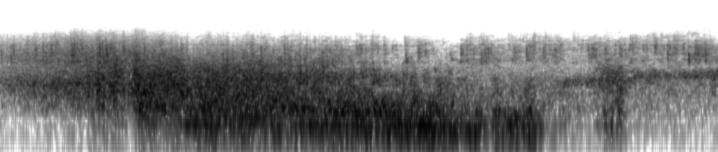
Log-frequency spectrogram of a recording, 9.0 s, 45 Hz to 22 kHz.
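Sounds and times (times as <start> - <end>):
stormy night wind and rain gusting through an opened window: 0.0 - 8.9
deep rumbling of a storm: 1.7 - 8.1.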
